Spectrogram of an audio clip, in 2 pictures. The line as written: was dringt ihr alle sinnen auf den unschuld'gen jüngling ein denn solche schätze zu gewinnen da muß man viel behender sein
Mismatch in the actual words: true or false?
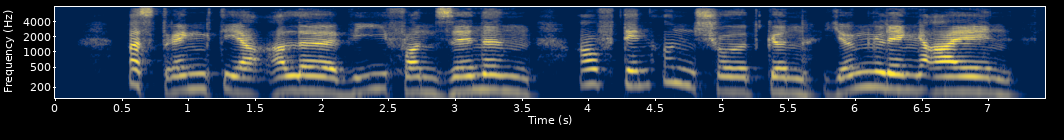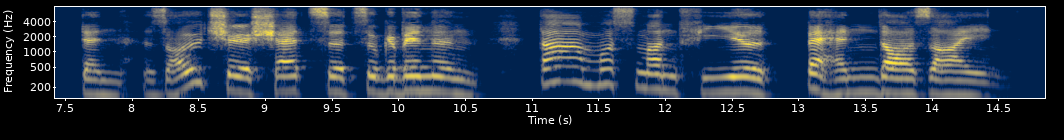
true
